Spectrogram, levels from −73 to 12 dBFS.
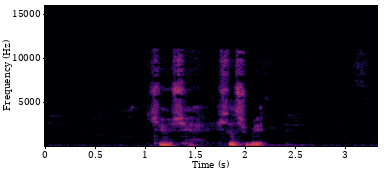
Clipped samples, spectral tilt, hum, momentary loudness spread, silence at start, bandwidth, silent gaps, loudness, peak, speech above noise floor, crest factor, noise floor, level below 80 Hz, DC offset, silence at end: under 0.1%; -3.5 dB/octave; none; 8 LU; 0.85 s; 11.5 kHz; none; -31 LUFS; -16 dBFS; 33 dB; 20 dB; -64 dBFS; -60 dBFS; under 0.1%; 0.15 s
